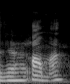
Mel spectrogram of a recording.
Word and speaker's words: Houma: There's a town, Houma. – Houma, Louisiana? – Is that pronounced? – Houma.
